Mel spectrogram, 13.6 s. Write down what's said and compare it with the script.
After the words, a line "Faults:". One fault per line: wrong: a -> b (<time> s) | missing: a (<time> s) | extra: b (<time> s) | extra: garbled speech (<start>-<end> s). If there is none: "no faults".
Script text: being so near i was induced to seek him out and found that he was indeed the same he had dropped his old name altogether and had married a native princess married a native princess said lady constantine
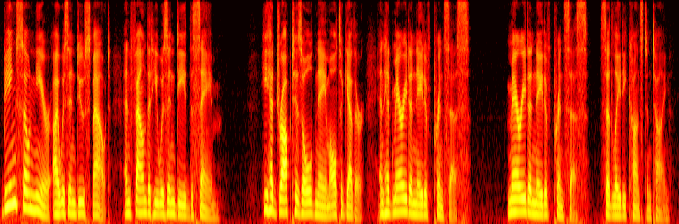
being so near i was induced out and found that he was indeed the same he had dropped his old name altogether and had married a native princess married a native princess said lady constantine
Faults:
missing: to seek him (1.9 s)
